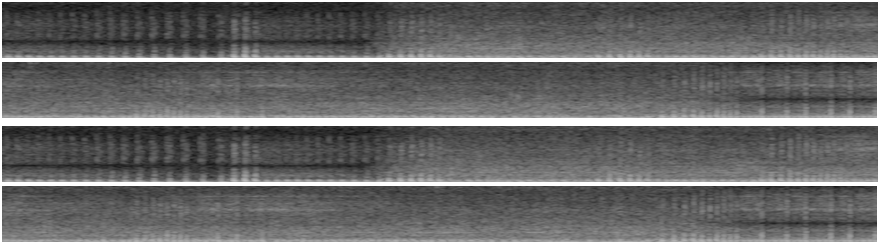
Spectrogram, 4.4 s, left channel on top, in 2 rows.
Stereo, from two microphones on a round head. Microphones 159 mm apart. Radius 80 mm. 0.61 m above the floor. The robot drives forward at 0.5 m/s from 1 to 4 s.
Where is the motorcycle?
15° right (ahead or behind); by 4.4 s 10° right (ahead or behind).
